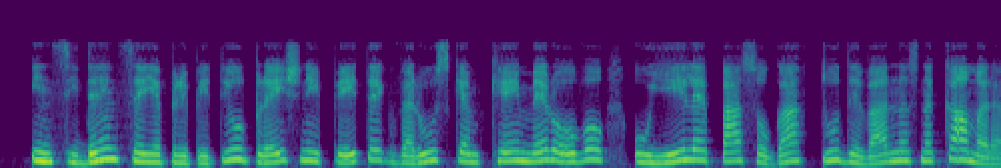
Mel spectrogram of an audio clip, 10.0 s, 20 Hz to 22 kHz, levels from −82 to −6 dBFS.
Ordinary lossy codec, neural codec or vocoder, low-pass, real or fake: none; codec, 16 kHz, 0.4 kbps, LongCat-Audio-Codec; none; fake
